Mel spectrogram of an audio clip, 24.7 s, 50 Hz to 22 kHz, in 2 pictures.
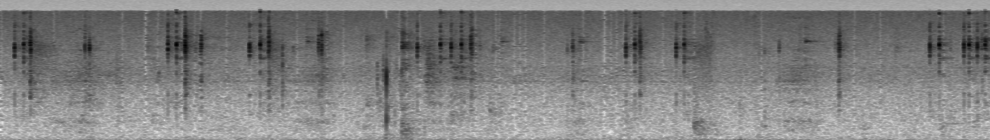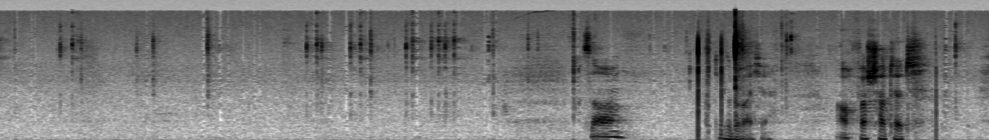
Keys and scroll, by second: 18.5 alt+scroll down 1, 21.5 ctrl+BackSpace, 23.1 alt+scroll down 1.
